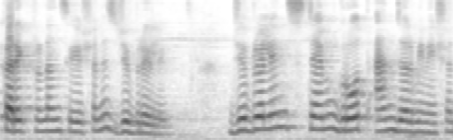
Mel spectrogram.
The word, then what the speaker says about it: gibberellin: सो इट is actually the correct pronunciation is जिबरेलिन।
